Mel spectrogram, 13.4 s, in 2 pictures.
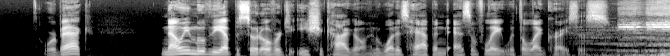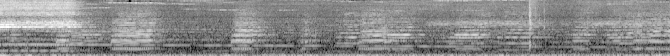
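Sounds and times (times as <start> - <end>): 
speech: 0.4 - 1.0, 1.6 - 6.4
rumble of parade vehicles: 5.8 - 13.3
car horns honking during a parade procession in East Chicago: 5.9 - 13.3.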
